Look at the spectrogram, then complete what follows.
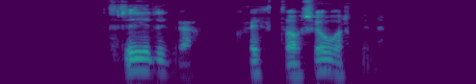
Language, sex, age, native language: Icelandic, male, 40-49, Icelandic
